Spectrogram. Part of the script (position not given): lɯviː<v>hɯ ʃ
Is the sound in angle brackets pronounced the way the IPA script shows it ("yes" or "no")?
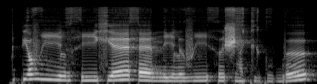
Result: no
